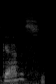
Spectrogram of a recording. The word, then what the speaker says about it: Gaddis: Gaddis, I think it's Gaddis is how it's pronounced.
